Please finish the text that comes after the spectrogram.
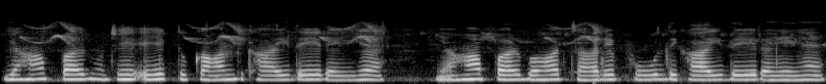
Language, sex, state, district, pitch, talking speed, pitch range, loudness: Hindi, female, Madhya Pradesh, Katni, 225 Hz, 130 wpm, 215-230 Hz, -17 LUFS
